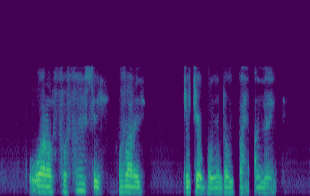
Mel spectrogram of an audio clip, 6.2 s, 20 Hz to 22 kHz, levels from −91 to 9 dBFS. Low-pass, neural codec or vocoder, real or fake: 5.4 kHz; codec, 16 kHz, 2 kbps, FreqCodec, smaller model; fake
